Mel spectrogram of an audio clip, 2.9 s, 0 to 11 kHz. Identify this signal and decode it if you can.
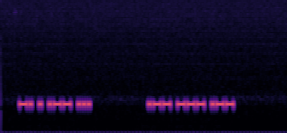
Morse code, heard as a keyed tone, about 46 wpm, 600 Hz. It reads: NEWS WOW
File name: archived / CRSnet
